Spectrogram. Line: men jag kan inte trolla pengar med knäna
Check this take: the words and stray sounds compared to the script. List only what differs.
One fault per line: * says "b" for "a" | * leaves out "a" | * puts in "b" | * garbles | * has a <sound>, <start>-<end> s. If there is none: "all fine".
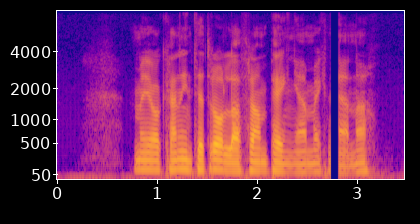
* puts in "fram"
* has a dropout, 2.7-2.8 s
